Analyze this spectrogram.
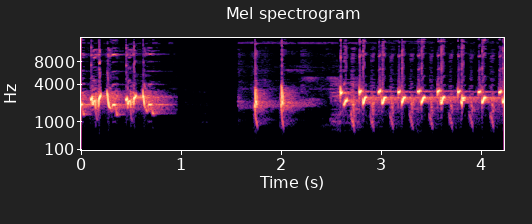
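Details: Sooty-headed bulbul singing as a lure to prompt replies: a short bubbly phrase, two sharp isolated notes, then a fast even series of downward-slurred chirps repeated about six times a second.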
